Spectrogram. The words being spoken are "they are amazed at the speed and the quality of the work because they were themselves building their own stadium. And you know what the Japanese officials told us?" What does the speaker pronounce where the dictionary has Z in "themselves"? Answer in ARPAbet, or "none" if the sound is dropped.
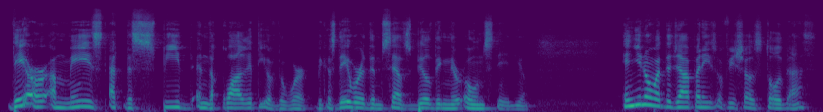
S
